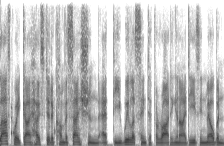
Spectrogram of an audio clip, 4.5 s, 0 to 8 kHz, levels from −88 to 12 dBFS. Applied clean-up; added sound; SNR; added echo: neural diffusion model UNIVERSE++.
